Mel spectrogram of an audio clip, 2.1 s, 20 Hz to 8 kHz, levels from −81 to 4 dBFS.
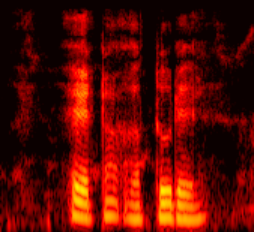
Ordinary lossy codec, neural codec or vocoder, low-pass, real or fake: AAC, 32 kbps; codec, 16 kHz, 4 kbps, FunCodec, trained on Chinese and English, 50 frames a second; 7.2 kHz; fake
